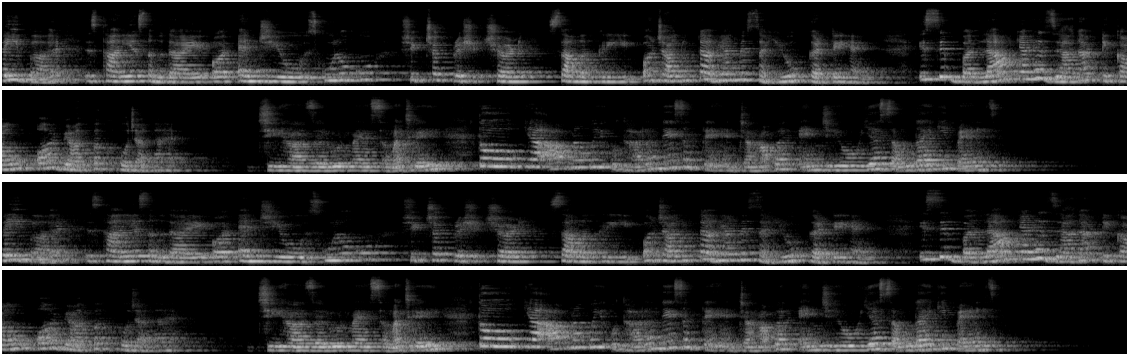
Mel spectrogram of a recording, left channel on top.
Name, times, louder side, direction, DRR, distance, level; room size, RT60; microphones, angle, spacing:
voice 1, 0.0-3.7 4.0-5.3 5.6-8.6 8.9-13.0, left 1 dB, 60° left, 0 dB, 0.5 m, -26 dB
voice 2, 13.8-21.2, right 1 dB, 20° right, -3 dB, 0.6 m, -26 dB
4.0 x 2.5 x 2.2 m, 1.2 s
head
